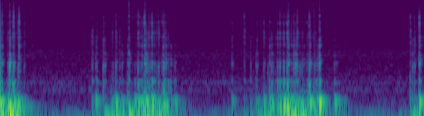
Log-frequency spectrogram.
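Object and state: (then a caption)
Plastic USB microphone scratched and tapped. Long nails on both hands scratch and tap the top and sides of a white, hollow, spherical plastic Blue Snowball USB microphone with a perforated grille. The result is bursts of dense, rapid clicking and scratching over a deep, boomy low-end thud, coming in waves separated by quieter pauses.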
